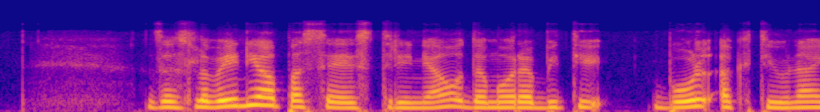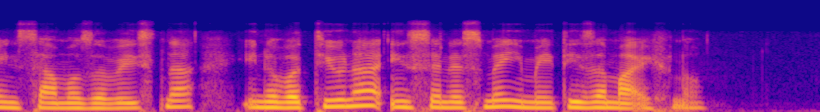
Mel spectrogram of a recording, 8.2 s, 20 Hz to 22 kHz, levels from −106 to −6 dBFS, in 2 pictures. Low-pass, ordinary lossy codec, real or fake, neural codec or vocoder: 7.2 kHz; Opus, 32 kbps; real; none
